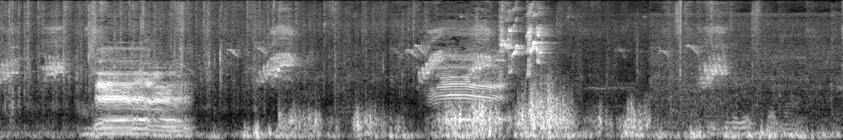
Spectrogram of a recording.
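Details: Village cattle moving to a grassy pasture in the morning; two moos, a full one early and a rougher, overlapping one midway, amid steady trampling, rustling and mixed farmyard noise.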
